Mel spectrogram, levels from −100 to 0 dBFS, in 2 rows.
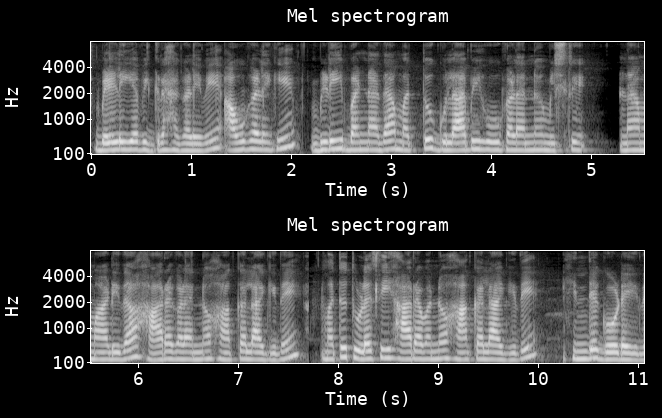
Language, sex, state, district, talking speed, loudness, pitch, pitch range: Kannada, female, Karnataka, Chamarajanagar, 105 wpm, -19 LUFS, 195 Hz, 190-210 Hz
